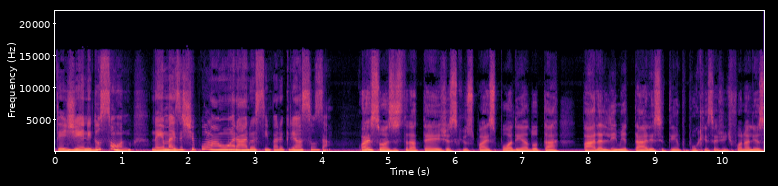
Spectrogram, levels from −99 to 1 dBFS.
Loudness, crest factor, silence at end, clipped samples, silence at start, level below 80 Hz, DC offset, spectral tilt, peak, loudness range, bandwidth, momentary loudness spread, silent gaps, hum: -30 LUFS; 12 dB; 0 s; under 0.1%; 0 s; -70 dBFS; under 0.1%; -5.5 dB/octave; -16 dBFS; 2 LU; 16 kHz; 8 LU; none; none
